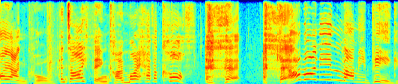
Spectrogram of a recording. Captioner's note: coughs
